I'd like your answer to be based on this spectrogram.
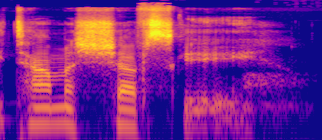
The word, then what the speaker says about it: Tomaszewski: She's a Pilates wellness studio owner and a health coach, Katie Tomaszewski.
